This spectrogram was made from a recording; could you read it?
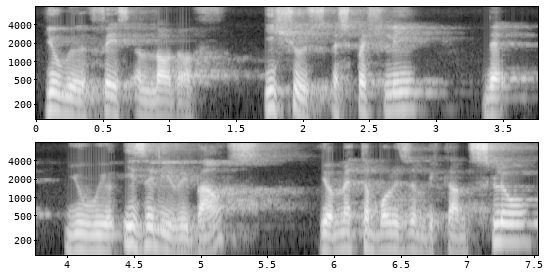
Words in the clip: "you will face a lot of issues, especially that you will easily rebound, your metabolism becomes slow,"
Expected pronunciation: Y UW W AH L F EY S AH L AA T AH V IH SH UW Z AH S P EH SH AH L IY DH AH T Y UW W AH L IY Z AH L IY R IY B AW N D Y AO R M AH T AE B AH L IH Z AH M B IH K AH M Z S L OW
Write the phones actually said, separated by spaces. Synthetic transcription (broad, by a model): Y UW W AH L F EY S AH L AA T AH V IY SH UW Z AH S P EH SH AH L IY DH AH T Y UW W AH L IY Z AH L IY R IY B AW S Y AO M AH T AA B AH L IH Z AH M B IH K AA M S L OW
